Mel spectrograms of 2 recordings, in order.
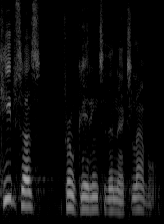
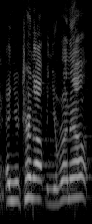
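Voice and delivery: ordinary talk, nothing marked

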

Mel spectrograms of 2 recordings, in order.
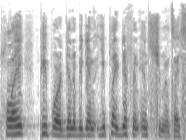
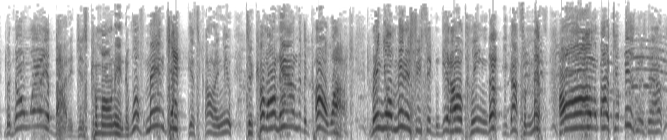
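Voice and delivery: high, loud hyped radio announcer pitch; 7 semitones higher, 6 dB louder than usual. Retold or imitated. Preacher preaching the car wash sermon as a radio DJ. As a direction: sell the car wash like a wild DJ. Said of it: "with the radio voice".

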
